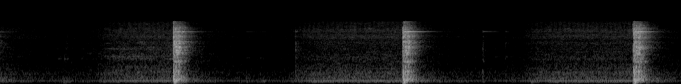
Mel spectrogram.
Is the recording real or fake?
real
